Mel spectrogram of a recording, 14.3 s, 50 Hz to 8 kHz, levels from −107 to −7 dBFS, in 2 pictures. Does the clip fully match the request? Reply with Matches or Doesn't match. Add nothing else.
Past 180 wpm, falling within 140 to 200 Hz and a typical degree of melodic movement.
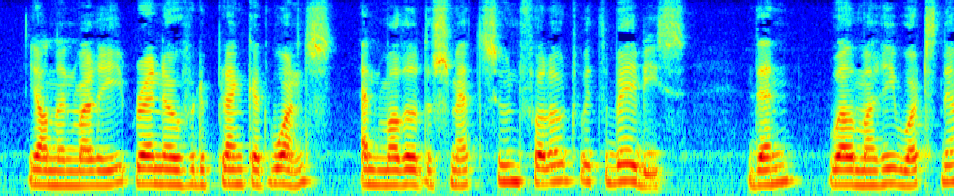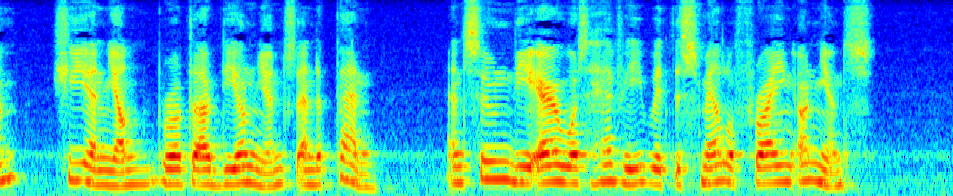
Doesn't match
